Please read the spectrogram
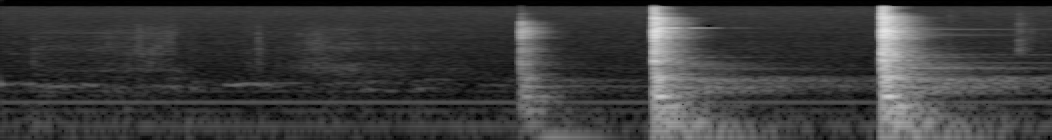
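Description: Hammer striking a center punch on a bicycle frame tube to mark a drilling spot through the powder coat. There is one light tap a little over two seconds in, then two hard strikes about a second apart, each ringing briefly.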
